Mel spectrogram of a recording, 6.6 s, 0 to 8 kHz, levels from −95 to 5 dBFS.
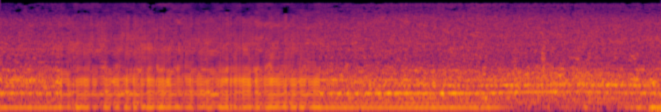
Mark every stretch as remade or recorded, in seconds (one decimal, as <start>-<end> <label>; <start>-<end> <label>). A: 0.0-0.6 recorded; 0.6-3.2 remade; 3.2-6.6 recorded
